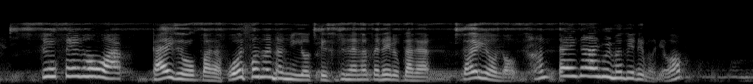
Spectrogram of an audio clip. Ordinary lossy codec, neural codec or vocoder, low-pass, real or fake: none; codec, 16 kHz, 1 kbps, FreqCodec, larger model; 7.2 kHz; fake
